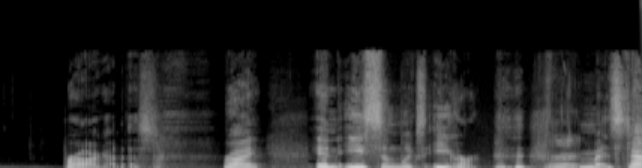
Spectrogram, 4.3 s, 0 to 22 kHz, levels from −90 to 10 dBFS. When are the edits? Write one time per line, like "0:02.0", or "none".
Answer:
0:02.0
